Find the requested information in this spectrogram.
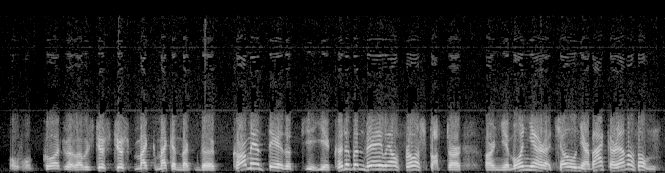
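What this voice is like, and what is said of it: Strong local accent. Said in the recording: “you have a fantastic accent... And it's a local accent”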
